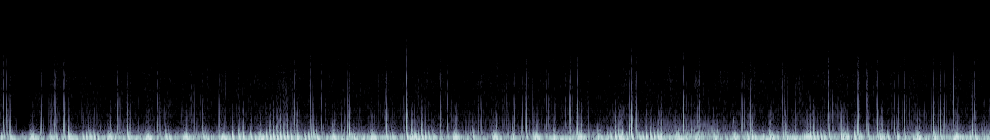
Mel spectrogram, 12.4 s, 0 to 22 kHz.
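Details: Female heartbeat after squats: fast, regular low thumps at roughly 125 beats a minute, a normal heart rate raised by exercise and settling during recovery.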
